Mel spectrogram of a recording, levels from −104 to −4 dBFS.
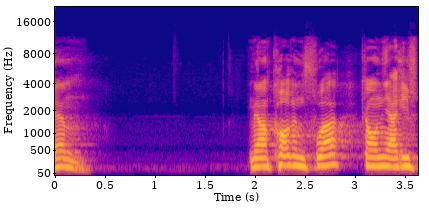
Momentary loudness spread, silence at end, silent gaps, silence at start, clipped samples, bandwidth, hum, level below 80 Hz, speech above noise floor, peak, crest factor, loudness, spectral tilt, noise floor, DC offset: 12 LU; 0 s; none; 0 s; under 0.1%; 11.5 kHz; none; -74 dBFS; 50 dB; -6 dBFS; 18 dB; -21 LUFS; -6 dB/octave; -70 dBFS; under 0.1%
